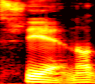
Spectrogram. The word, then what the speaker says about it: Xi'an: it's in shean okay oh Zion is is xia not Zion Xi'an yeah that's how you said okay I get it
